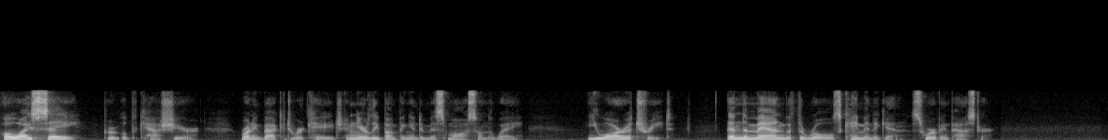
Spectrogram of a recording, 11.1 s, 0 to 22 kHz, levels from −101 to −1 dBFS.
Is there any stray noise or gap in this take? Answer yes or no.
no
